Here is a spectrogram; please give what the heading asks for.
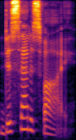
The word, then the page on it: dissatisfy: dissǽtisfài; ディサティスファイ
